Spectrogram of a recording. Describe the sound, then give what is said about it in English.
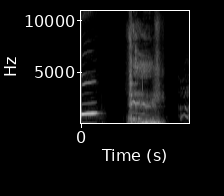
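A person wheezing: a thin, whistling tonal breath, then a longer, rough, noisy breath, and a short, wavering, whistle-like sound at the end, with no speech. “Stop talking and listen to her wheeze.”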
